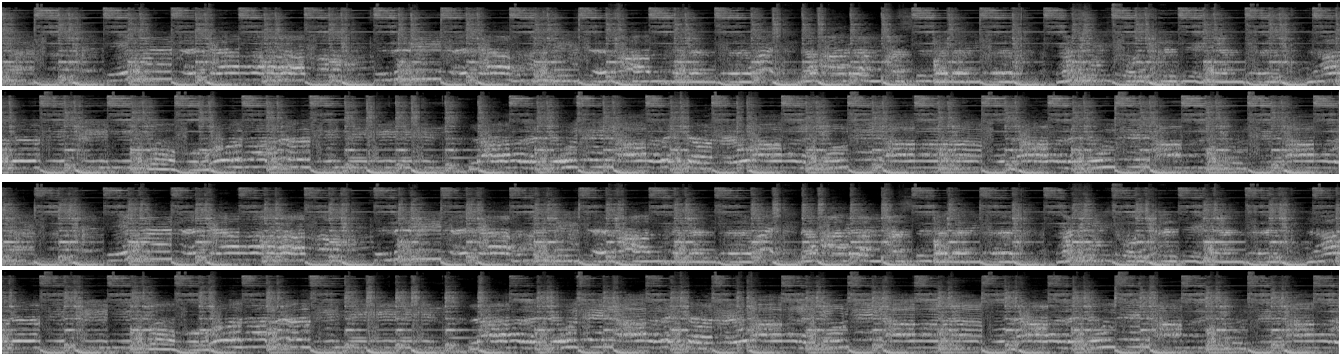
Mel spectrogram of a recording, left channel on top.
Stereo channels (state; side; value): normal; both; correlation 0.53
